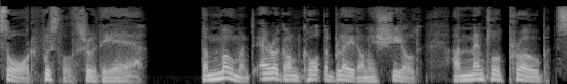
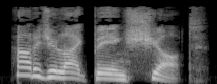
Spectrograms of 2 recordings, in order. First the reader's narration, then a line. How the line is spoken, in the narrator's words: Putting all the derision he could into his voice, he jeered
